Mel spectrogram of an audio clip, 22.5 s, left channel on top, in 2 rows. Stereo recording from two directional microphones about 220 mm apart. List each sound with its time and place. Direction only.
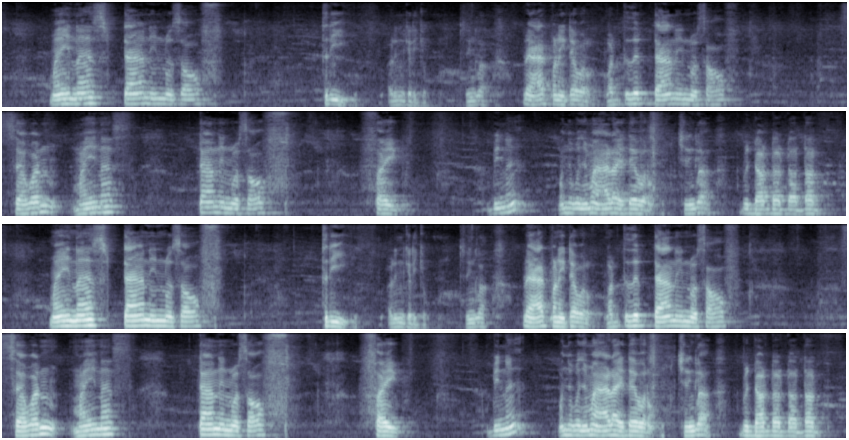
0.6 s speech: 40° right (ahead or behind)
4.3 s speech: 45° right (ahead or behind)
11.2 s speech: 45° right (ahead or behind)
13.8 s speech: 45° right (ahead or behind)
15.7 s a sound: 45° right (ahead or behind)
17.7 s speech: 50° right (ahead or behind)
